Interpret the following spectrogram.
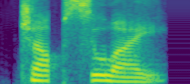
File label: "chop suey", Indian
